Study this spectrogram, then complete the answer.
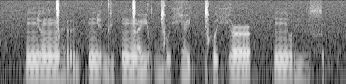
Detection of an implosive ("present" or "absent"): absent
